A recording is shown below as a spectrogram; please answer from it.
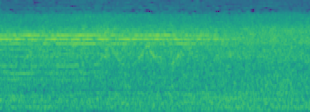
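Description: Steady street traffic noise with a low engine hum.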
